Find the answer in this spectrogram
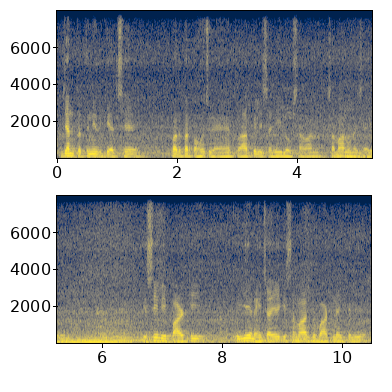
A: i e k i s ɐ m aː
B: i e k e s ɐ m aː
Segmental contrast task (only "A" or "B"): A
